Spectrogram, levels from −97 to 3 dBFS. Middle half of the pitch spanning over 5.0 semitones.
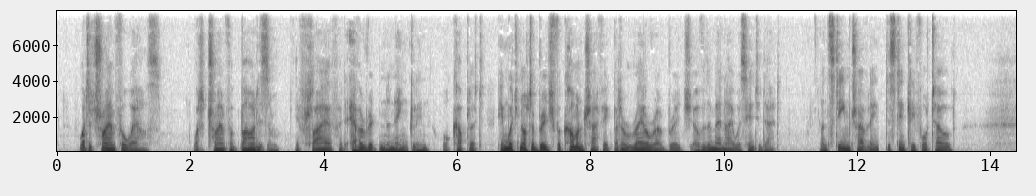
No: average, 2.7 semitones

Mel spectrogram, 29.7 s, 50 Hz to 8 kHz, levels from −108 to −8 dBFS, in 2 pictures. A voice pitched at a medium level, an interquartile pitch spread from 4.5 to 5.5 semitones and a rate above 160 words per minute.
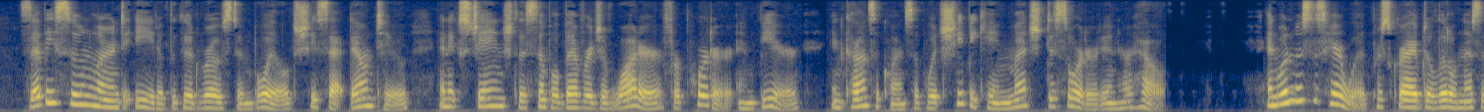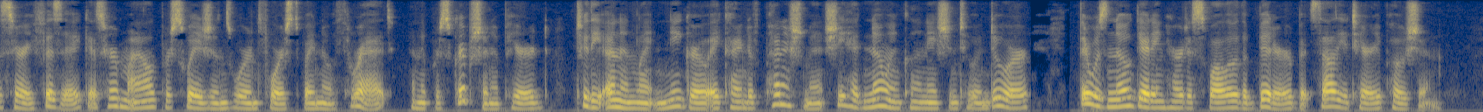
Yes: medium, 170 Hz; average, 4.8 semitones; average, 170 wpm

